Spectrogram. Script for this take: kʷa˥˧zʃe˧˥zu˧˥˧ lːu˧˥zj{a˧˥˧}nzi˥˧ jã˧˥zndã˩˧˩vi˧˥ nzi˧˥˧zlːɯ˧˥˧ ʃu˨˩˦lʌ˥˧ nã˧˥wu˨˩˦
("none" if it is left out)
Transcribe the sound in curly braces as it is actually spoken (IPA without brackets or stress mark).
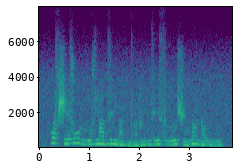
a˥˧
